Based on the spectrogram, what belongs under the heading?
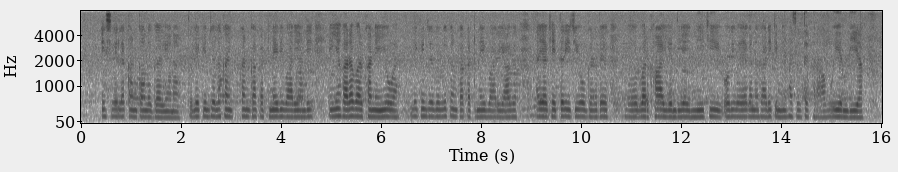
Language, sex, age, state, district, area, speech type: Dogri, female, 18-30, Jammu and Kashmir, Kathua, rural, spontaneous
